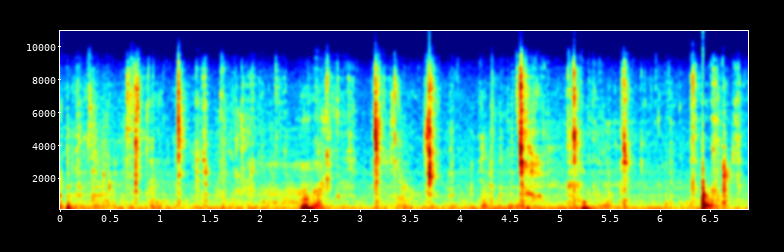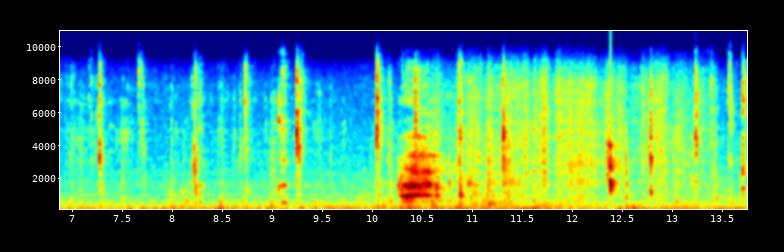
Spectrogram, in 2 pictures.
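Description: Close-miked eating of crispy pata (deep-fried pork leg): chewing, with many short sharp clicks and crunches scattered throughout and a louder noisy stretch about ten seconds in.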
